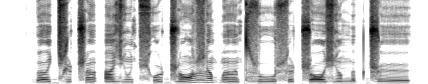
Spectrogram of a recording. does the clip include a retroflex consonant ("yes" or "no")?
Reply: yes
